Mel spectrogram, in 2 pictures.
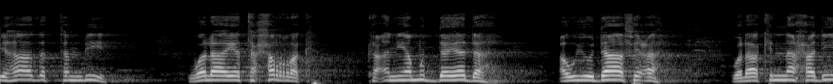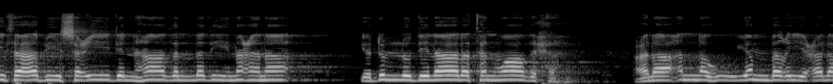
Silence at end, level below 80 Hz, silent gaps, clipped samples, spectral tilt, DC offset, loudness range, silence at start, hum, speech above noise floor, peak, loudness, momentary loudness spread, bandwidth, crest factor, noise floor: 0 s; -50 dBFS; none; under 0.1%; -6.5 dB/octave; under 0.1%; 3 LU; 0 s; none; 37 dB; -4 dBFS; -22 LUFS; 13 LU; 11.5 kHz; 18 dB; -58 dBFS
